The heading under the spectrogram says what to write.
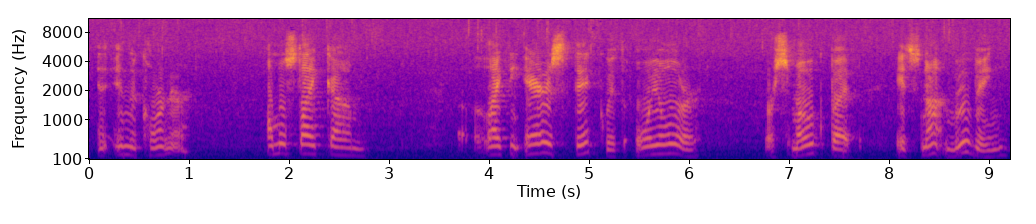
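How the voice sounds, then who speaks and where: A woman's voice: mid-range voice, fairly bright tone, slight background noise, poor audio. A woman playing a nervous security officer on night shift in an audio drama, speaking hesitantly with stammers. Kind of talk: immersive audio drama acting.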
